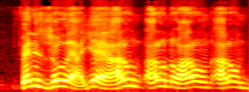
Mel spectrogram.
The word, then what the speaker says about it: Venezuela: conference we will run Venezolia. Uh I don't know how to say this this country name. I always mess it up.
